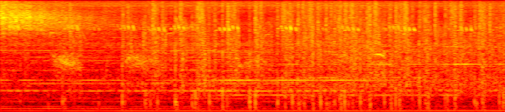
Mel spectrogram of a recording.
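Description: Horses galloping in the Red Dead Redemption video game, a rapid, steady clatter of hooves close by over a low rumble, building in loudness, with no talk over it.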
